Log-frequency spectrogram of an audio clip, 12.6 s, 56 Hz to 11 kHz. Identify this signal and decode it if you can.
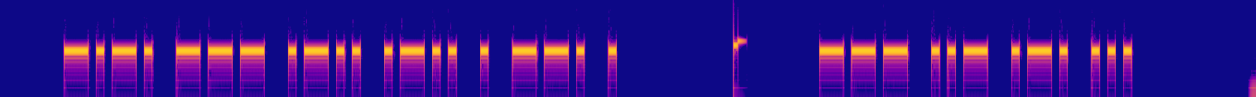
Morse code, heard as a keyed tone, about 15 wpm, 700 Hz. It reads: COLLEGE OURS
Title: Sentences from Top 1300 Words - New Word Drill Alt - 15wpm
